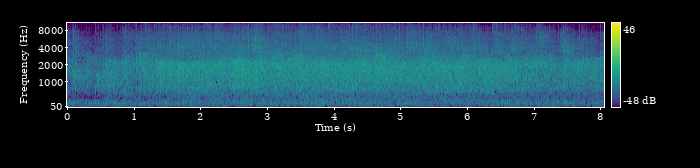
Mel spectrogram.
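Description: Audience applauding, swelling up over the first second, holding steady, and fading away near the end.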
